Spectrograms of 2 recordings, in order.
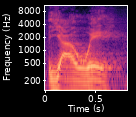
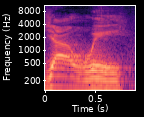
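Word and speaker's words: Yahweh: kaibigan Ito po ay popularly ah as mentioned yahwe yahwe ang talagang pronunciation Eh bakit ho hindi tayo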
